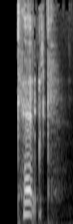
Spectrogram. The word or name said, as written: kalk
